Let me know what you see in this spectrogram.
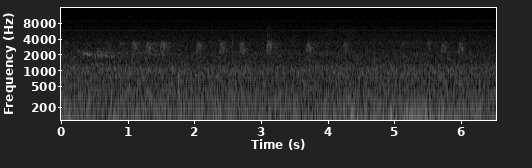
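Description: A bird calling with short, high notes repeated in quick runs of about three, with a brief gliding call about half a second in, over a steady low background hiss of wind or flowing water.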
